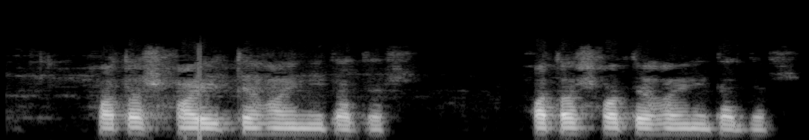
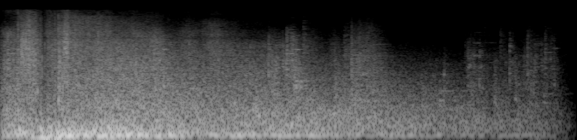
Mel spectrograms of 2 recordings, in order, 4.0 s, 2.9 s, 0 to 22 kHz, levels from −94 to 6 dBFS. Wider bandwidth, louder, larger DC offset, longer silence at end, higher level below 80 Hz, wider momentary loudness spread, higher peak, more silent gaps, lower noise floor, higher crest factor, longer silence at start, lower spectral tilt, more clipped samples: second, 6.2 kHz vs 14.5 kHz; about the same, -21 LUFS vs -23 LUFS; neither; about the same, 0.2 s vs 0.2 s; second, -64 dBFS vs -30 dBFS; second, 8 LU vs 21 LU; first, -2 dBFS vs -8 dBFS; neither; first, -79 dBFS vs -45 dBFS; about the same, 20 dB vs 16 dB; first, 0.5 s vs 0 s; first, -8 dB/octave vs -6 dB/octave; neither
